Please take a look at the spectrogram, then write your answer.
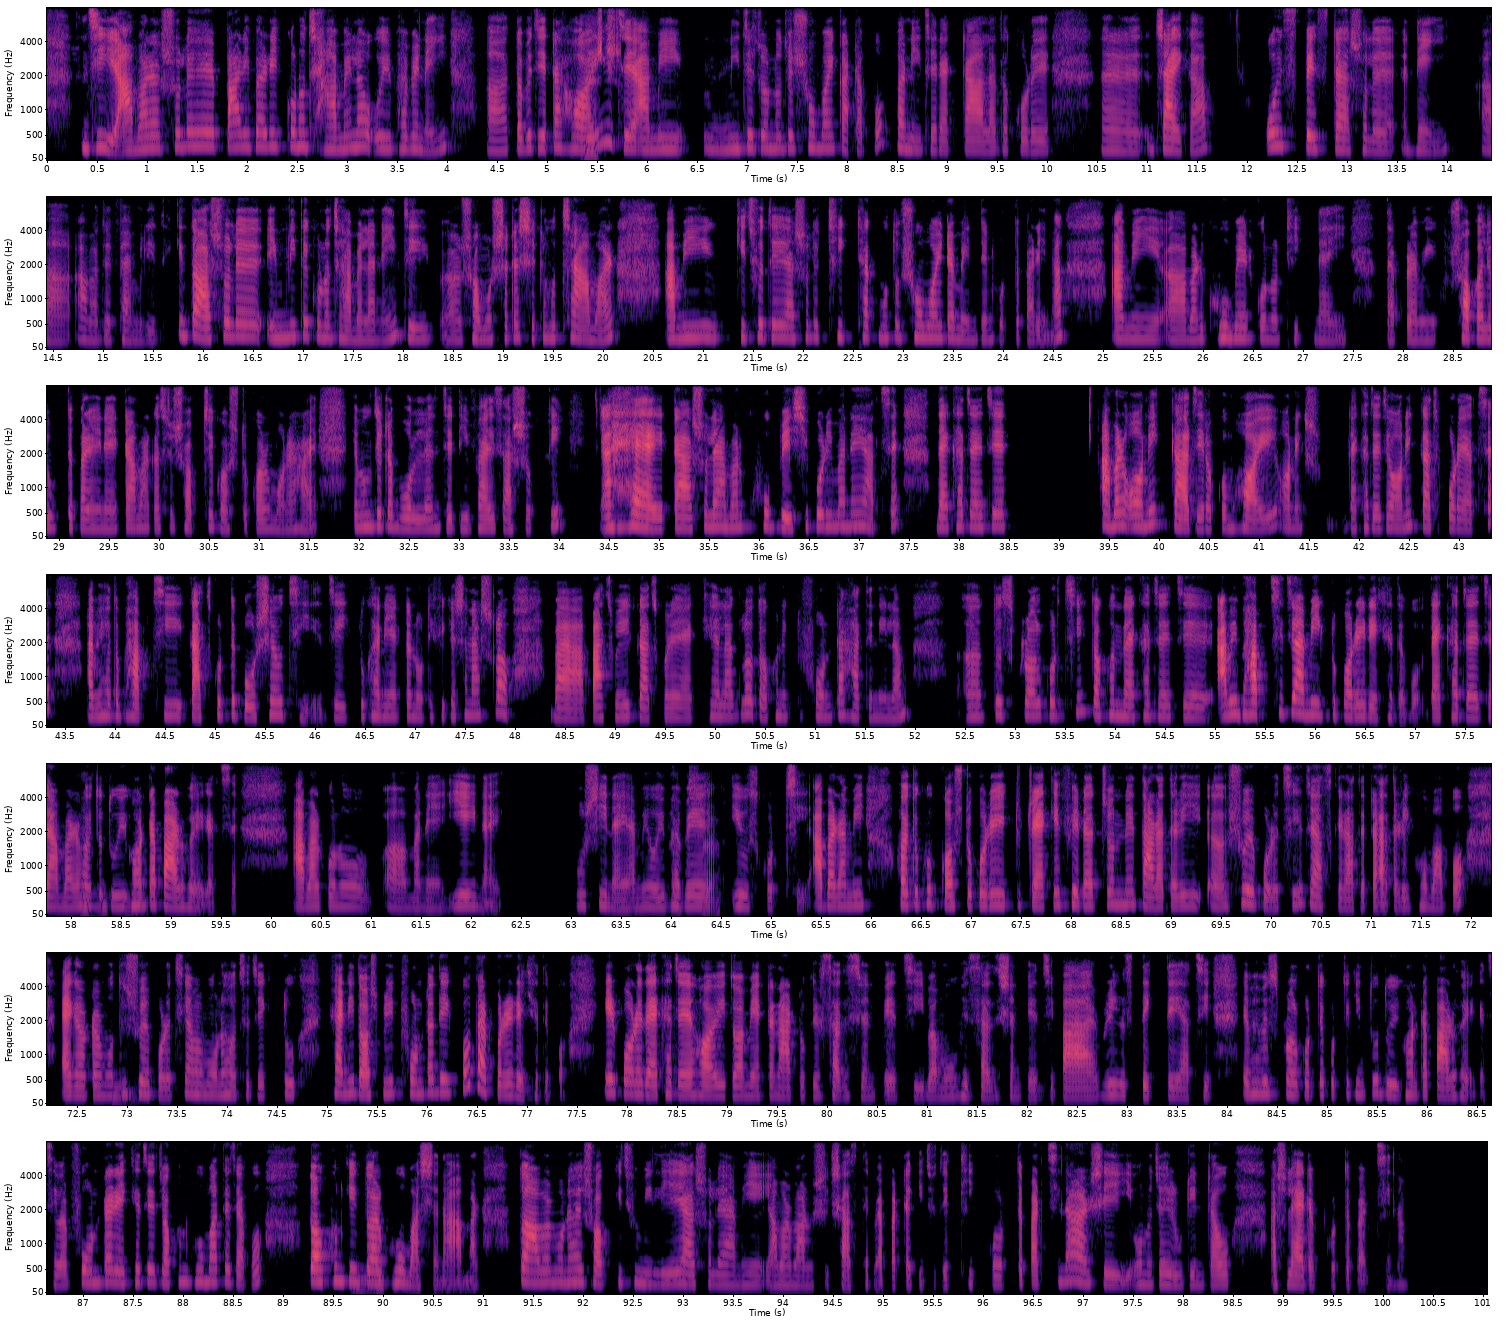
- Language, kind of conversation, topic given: Bengali, advice, ভ্রমণ বা সাপ্তাহিক ছুটিতে মানসিক সুস্থতা বজায় রাখতে দৈনন্দিন রুটিনটি দ্রুত কীভাবে মানিয়ে নেওয়া যায়?
- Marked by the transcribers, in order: lip smack; background speech; lip smack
